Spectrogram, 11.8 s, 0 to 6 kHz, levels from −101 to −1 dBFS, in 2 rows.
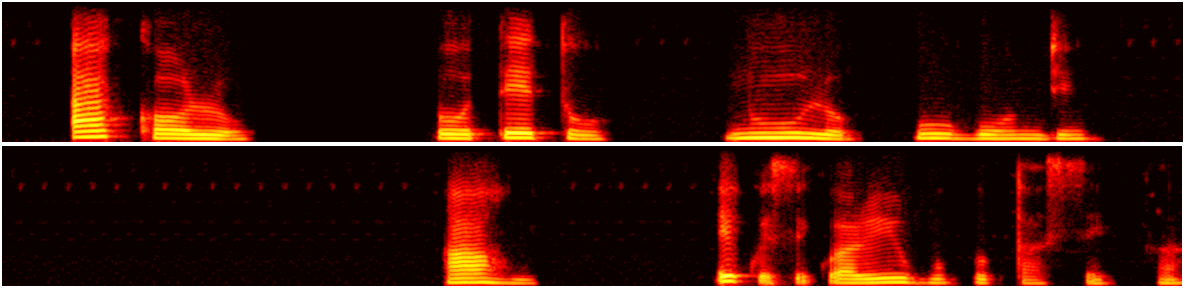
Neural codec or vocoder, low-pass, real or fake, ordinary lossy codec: codec, 16 kHz, 0.9 kbps, LongCat-Audio-Codec; 5.4 kHz; fake; Opus, 32 kbps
